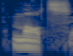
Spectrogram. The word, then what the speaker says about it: Maltz: tuned for this so sir uh moltz am I pronouncing that correctly yes okay uh born and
